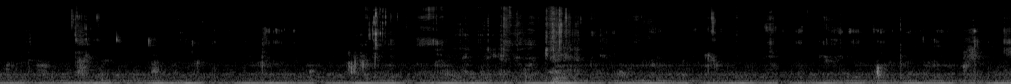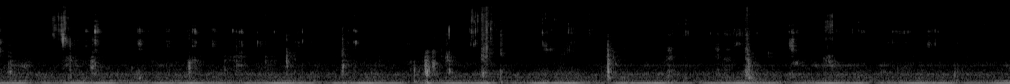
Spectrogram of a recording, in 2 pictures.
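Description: A young woman chews food loudly and wetly close to a microphone.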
